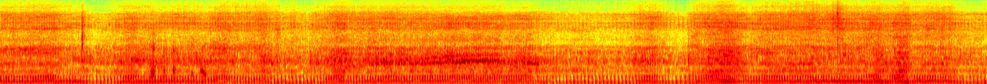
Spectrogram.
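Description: A dirt bike engine revs and drones steadily up close.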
